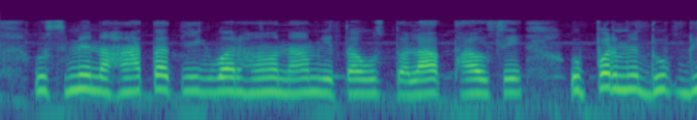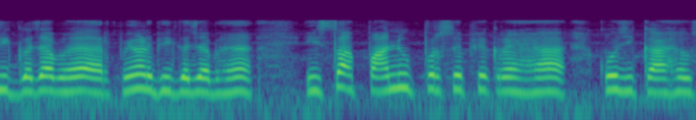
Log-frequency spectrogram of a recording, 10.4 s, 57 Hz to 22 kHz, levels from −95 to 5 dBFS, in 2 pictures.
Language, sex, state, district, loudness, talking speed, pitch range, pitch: Hindi, male, Chhattisgarh, Balrampur, -23 LUFS, 190 wpm, 225-255 Hz, 240 Hz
